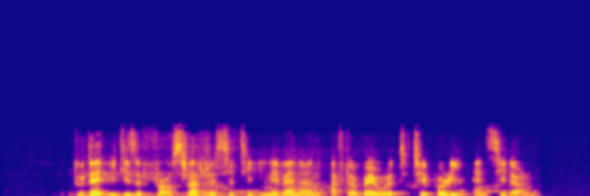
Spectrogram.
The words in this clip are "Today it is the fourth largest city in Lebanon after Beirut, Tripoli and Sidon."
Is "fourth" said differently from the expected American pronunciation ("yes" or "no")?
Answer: yes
